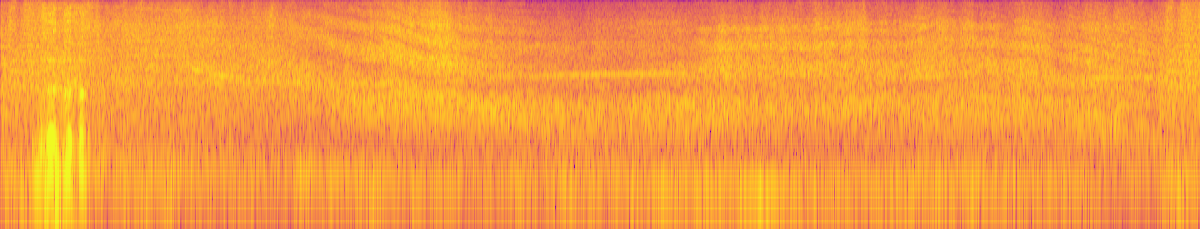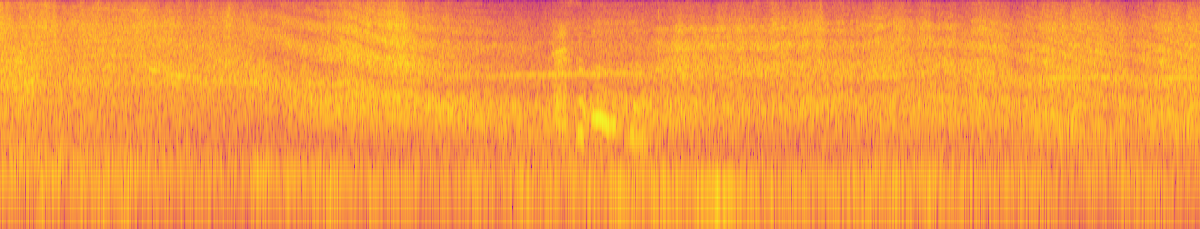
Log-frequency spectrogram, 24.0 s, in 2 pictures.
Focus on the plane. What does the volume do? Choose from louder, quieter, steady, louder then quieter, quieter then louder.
steady.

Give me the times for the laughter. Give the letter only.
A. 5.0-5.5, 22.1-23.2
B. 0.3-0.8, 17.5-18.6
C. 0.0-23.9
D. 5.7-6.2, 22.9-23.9
B.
